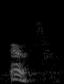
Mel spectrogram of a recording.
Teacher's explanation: উপরের দাঁত এবং নিচের ঠোঁট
